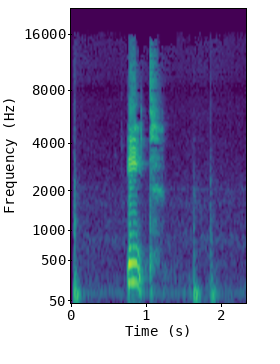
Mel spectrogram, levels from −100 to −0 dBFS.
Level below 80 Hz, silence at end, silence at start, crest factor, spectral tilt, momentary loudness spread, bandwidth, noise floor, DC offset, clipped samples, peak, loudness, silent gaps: -64 dBFS; 0.45 s; 0.05 s; 22 dB; -3 dB/octave; 24 LU; 16 kHz; -65 dBFS; under 0.1%; under 0.1%; -6 dBFS; -23 LUFS; none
